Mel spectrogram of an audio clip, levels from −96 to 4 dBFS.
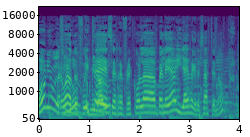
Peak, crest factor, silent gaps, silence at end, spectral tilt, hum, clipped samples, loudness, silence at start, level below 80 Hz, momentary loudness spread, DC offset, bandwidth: -4 dBFS; 18 dB; none; 0 s; -4 dB/octave; none; under 0.1%; -22 LUFS; 0 s; -48 dBFS; 10 LU; under 0.1%; 15.5 kHz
